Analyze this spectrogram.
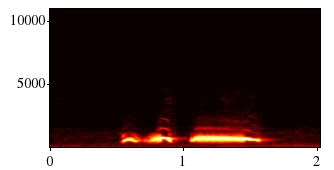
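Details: Decoy spotted dove with a 'đồng' voice, cooing to draw wild doves to respond quickly. One crisp phrase of two brief mellow notes runs into a sustained, fast-pulsing coo that dips in pitch as it ends, in an otherwise quiet setting.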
